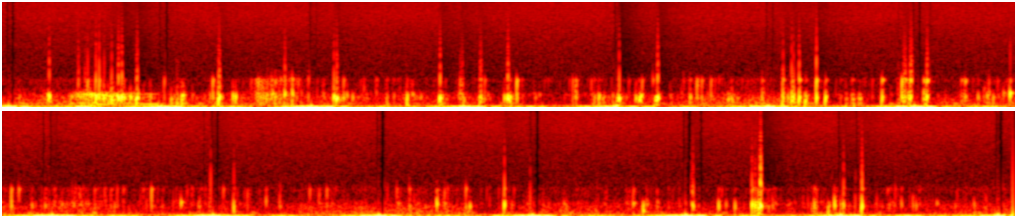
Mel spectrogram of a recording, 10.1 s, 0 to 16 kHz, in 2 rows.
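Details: Active bowel sounds heard through a stethoscope on the abdomen of an adult after a large dinner with wine, taken after a 22-hour fast. Loud, continuous gurgling and rumbling with frequent bubbling bursts.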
